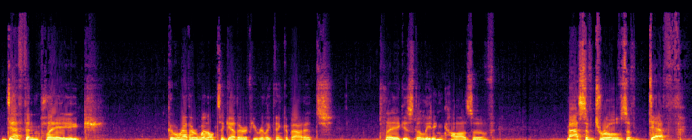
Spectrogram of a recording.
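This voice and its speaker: A man voicing a courtly, self-assured ratman plague cultist who speaks in formal, measured phrases for a tabletop game. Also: mid-range voice, a little hiss or hum, natural voice, poor audio. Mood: self-assured, musing.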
